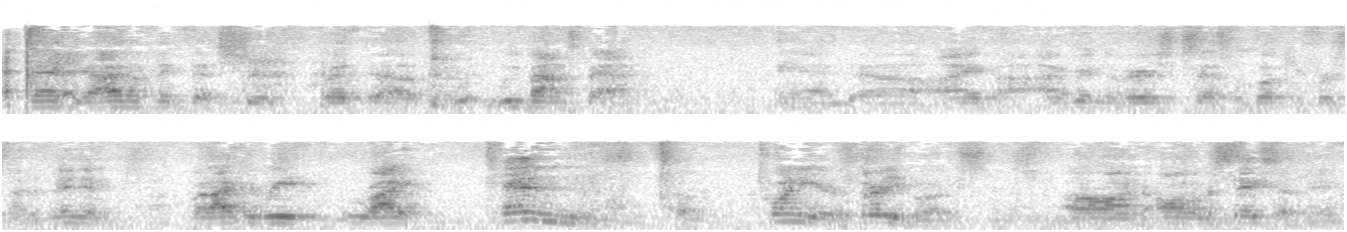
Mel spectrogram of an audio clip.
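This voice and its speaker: With an American accent, the speaker leaves long, frequent pauses over noticeable background noise. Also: moderate pace. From US, East Los Angeles. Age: 60s. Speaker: motivational speaker and author. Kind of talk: interview.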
